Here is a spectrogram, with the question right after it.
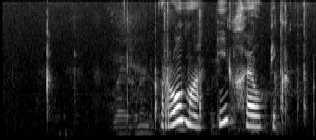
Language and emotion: Russian, neutral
